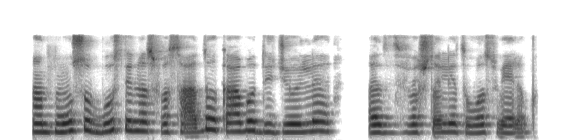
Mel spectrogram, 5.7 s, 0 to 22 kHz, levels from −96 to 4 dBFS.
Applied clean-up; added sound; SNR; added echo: none; none; none; none.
